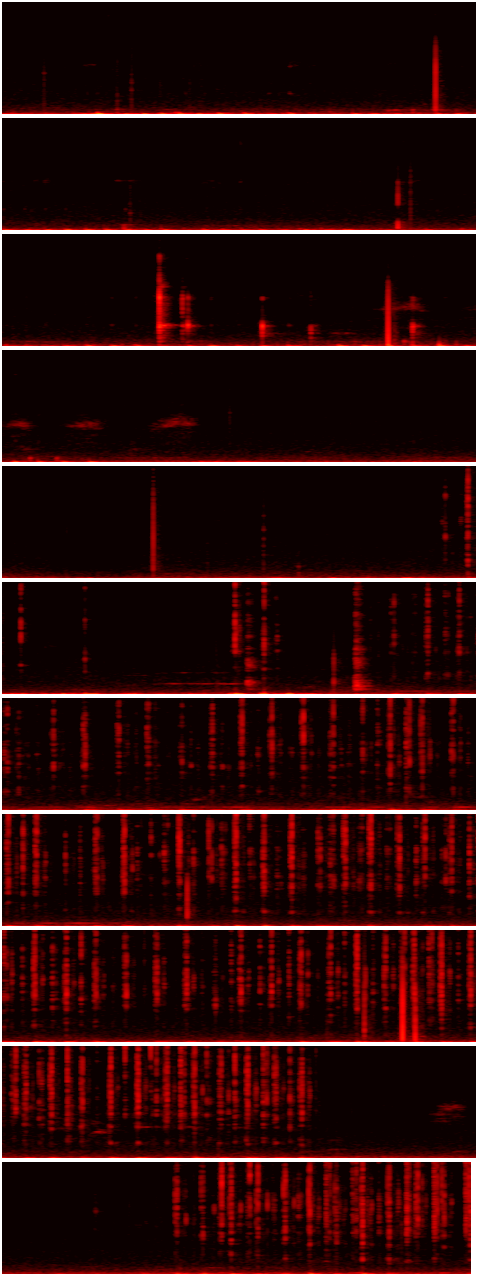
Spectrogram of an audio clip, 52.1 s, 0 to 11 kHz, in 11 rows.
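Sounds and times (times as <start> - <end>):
rapid crisp clicks: 23.3 - 24.7, 26.0 - 45.8, 49.0 - 52.0.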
